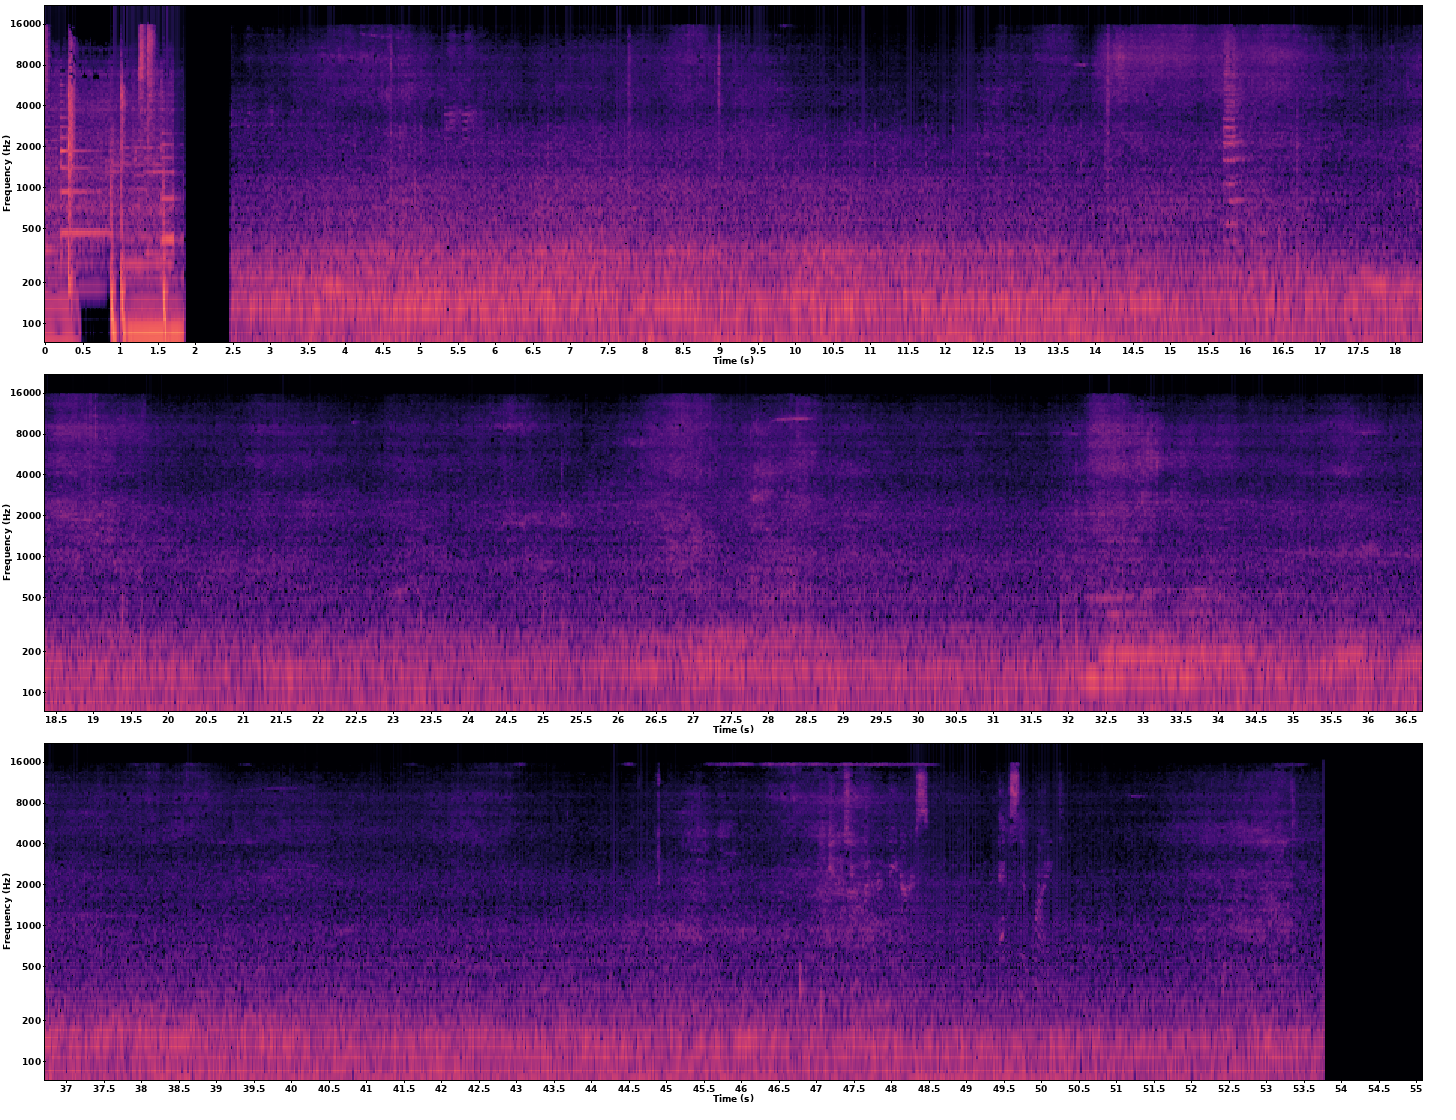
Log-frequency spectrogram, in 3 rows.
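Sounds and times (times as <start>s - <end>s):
road and engine rumble: 2.5s - 53.8s
vehicle horn tooting: 5.3s - 5.8s, 15.7s - 16.1s.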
